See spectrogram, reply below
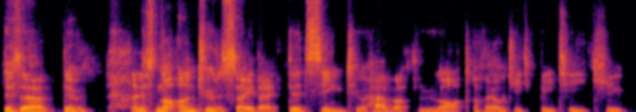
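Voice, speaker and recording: A man's voice: medium pitch, steady tone, normal speed, breathy edge. A middle-aged man, hosting a casual interview, chatty and jokey with anecdotes. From Wales. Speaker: podcast host.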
